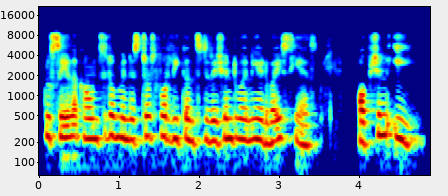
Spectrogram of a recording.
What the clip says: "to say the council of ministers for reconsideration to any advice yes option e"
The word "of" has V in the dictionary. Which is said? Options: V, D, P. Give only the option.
V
